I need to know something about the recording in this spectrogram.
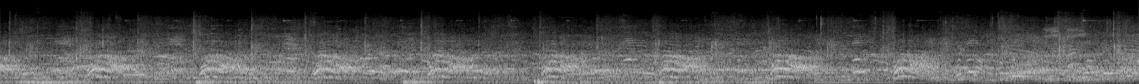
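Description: A large crowd of men chants loudly in rhythmic calls outdoors.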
